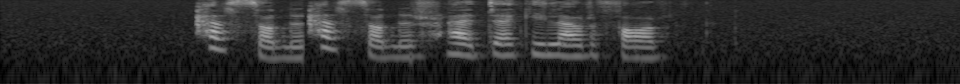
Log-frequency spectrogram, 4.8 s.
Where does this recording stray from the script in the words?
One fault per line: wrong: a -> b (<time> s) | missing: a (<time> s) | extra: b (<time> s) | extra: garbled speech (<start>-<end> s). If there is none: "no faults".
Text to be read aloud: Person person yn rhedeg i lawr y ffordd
no faults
